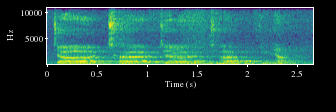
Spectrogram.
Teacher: जो है ऊपर तालू वाले भाग से, ठीक है, मतलब कि जबड़े का ऊपरी भाग, वहाँ पे हमारी जो जिह्वा टच करती है जिसको हम तालव्य भी बोलते हैं , ठीक है, च छ ज झ ञ, ये तालव्य होता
